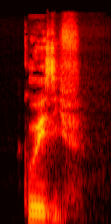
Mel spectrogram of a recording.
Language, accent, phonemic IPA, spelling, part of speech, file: French, France, /kɔ.e.zif/, cohésif, adjective, LL-Q150 (fra)-cohésif.wav
- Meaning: cohesive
